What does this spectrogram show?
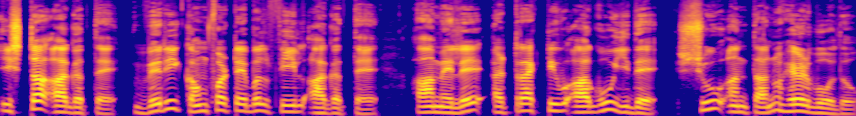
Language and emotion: Kannada, neutral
